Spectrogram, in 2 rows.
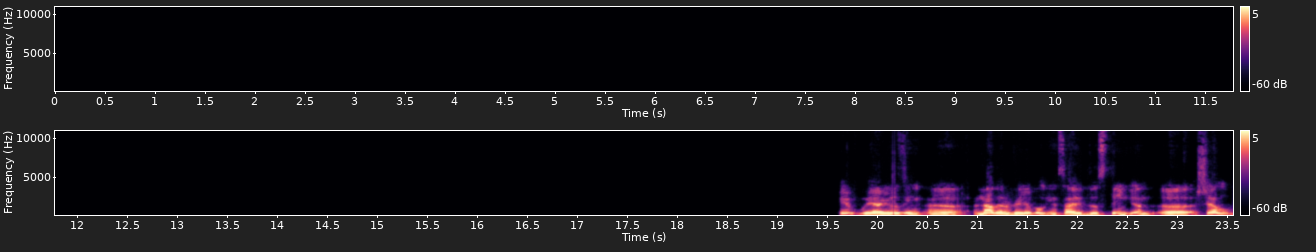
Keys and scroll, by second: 0.0-4.4 typing, 6.2 typing, 13.3-19.9 typing.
